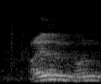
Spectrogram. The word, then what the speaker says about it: ilmun: Ilm that we say is actual word is ilmun is knowledge. Ilmun means knowledge. If you stop, we say ilm. But the actual word is ilmun.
